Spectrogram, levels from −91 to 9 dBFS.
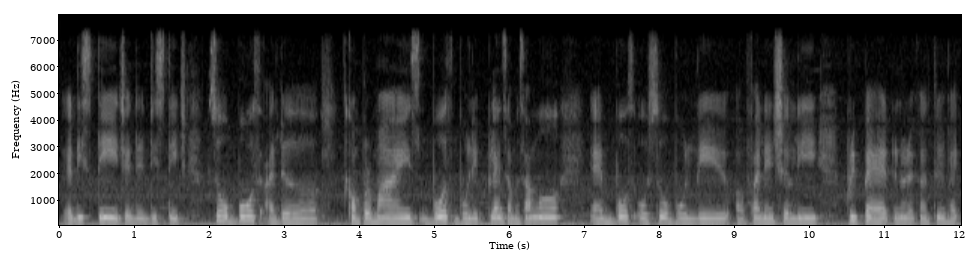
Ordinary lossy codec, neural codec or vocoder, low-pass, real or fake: none; none; 7.2 kHz; real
